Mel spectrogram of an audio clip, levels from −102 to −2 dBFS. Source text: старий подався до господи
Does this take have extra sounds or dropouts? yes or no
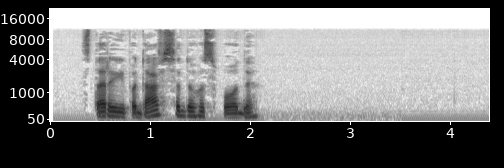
no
